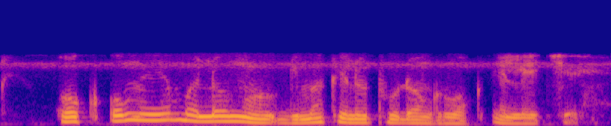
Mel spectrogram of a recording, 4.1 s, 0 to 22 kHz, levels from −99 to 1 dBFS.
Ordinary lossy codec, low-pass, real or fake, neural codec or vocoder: Opus, 16 kbps; 3.6 kHz; real; none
